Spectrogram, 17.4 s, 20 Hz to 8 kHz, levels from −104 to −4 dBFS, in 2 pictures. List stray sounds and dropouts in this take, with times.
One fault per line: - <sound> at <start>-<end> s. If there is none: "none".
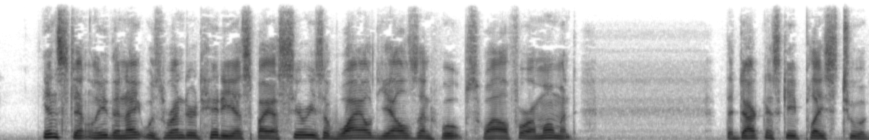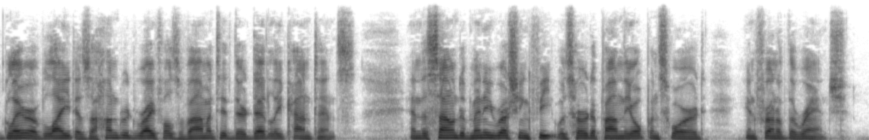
none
